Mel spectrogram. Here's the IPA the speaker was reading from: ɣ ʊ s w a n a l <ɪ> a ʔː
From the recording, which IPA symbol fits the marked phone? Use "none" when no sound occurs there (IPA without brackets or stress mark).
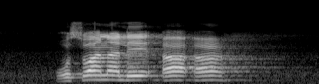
ɪ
